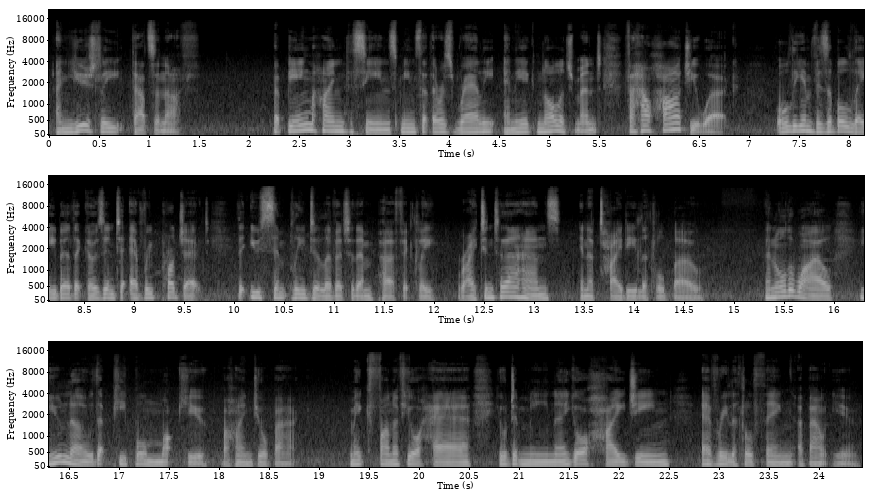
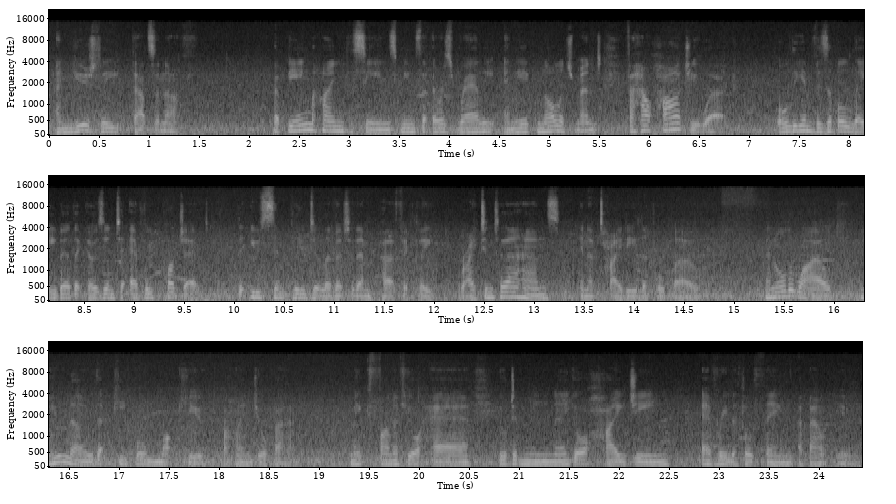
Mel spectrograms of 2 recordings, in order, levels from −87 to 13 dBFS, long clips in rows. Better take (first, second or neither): first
